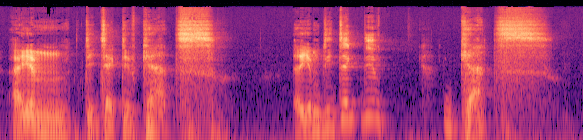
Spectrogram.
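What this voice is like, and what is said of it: Authoritative French accent. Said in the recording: “sound pretty French. So I'm just going to go with the French accent for that one ... he's very authoritative. So he doesn't have a funny French accent like Clouseau”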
